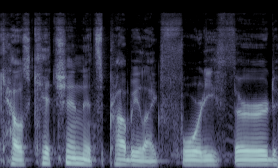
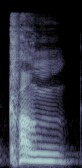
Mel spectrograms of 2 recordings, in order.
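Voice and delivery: loud, drawn-out metallic clang noise; imitated cell-door clang; 9 semitones higher, 6 dB louder than usual. Ex-con recalls the cell door closing, imitated clang. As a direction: mimic a jail door slamming shut. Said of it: "the actual closing of the, the jail".

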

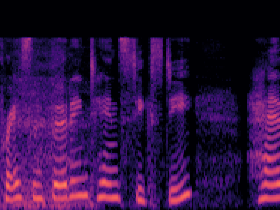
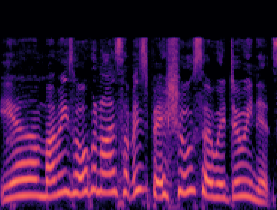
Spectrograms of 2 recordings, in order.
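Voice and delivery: insistent mum; 6 semitones higher than usual. Retold or imitated. Mum overruling child, retold.

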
